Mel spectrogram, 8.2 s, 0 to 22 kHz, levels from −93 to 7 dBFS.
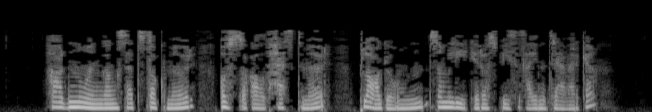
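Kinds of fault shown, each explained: AAC compression: dull, smeared speech with nothing above 7 kHz and a warbling, fizzy texture, likely heavy AAC-LC coding at a low bitrate near 16 kbps.
Pre-echo: at 1.81 s, a short hiss precedes a sharp attack by 46 ms as quantisation noise spreads into the quiet before it, softening the onset.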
